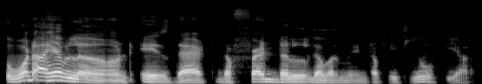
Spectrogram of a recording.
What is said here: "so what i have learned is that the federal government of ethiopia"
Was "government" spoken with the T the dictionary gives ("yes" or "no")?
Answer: yes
